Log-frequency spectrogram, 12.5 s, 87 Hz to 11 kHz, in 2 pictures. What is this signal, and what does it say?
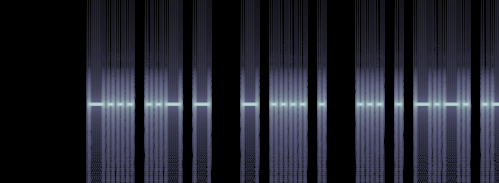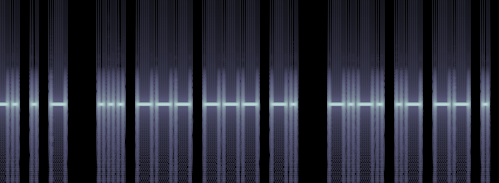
Morse code, heard as a keyed tone, about 20 wpm, 700 Hz. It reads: BUT THE SECRET SOON CAME
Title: Sentences from Top 1200 Words 20wpm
